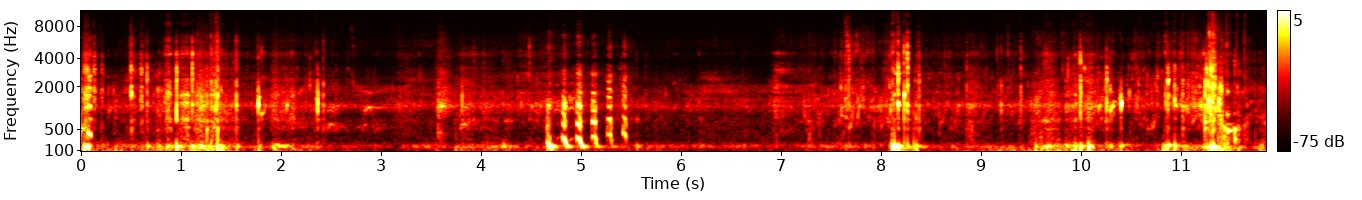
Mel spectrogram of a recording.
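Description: Water sloshing and gurgling around a swimmer at the river surface, with sharper splashes about eight and eleven seconds in.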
